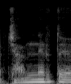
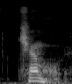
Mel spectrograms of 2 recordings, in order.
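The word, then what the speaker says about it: channel: 障害のある人のことをね、 a disabled people, disabled person と言わずに、 a challenged, または challenged people という挑戦を受けて、それに対してね、ドンと向かっていくといういい意味に使われます。次、パッと見たらチャンネルと読みますよね。ダメよ。チャノーです。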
